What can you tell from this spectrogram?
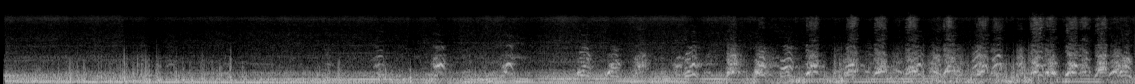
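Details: A pack of dogs chasing a motorcycle in the United States; a steady low engine drone runs throughout, with sharp, overlapping barks from several dogs starting around four seconds and growing rapid and dense toward the end.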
